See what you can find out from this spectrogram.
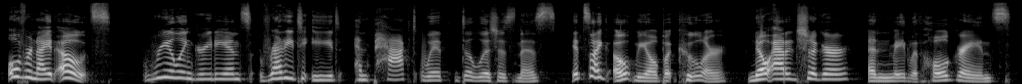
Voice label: Online Ad Cool Mom Fun, Natural, Relatable and Motherly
